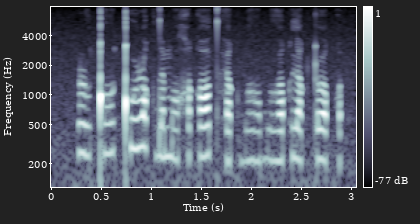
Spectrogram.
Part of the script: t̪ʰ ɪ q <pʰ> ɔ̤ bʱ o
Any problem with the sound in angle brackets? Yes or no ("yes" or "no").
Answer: yes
